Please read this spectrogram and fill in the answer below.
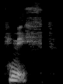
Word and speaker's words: night: And you pronounce all of the letters in consonant clusters like K, N, and W, R, as well as silent GHs. So the word night was knicht.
